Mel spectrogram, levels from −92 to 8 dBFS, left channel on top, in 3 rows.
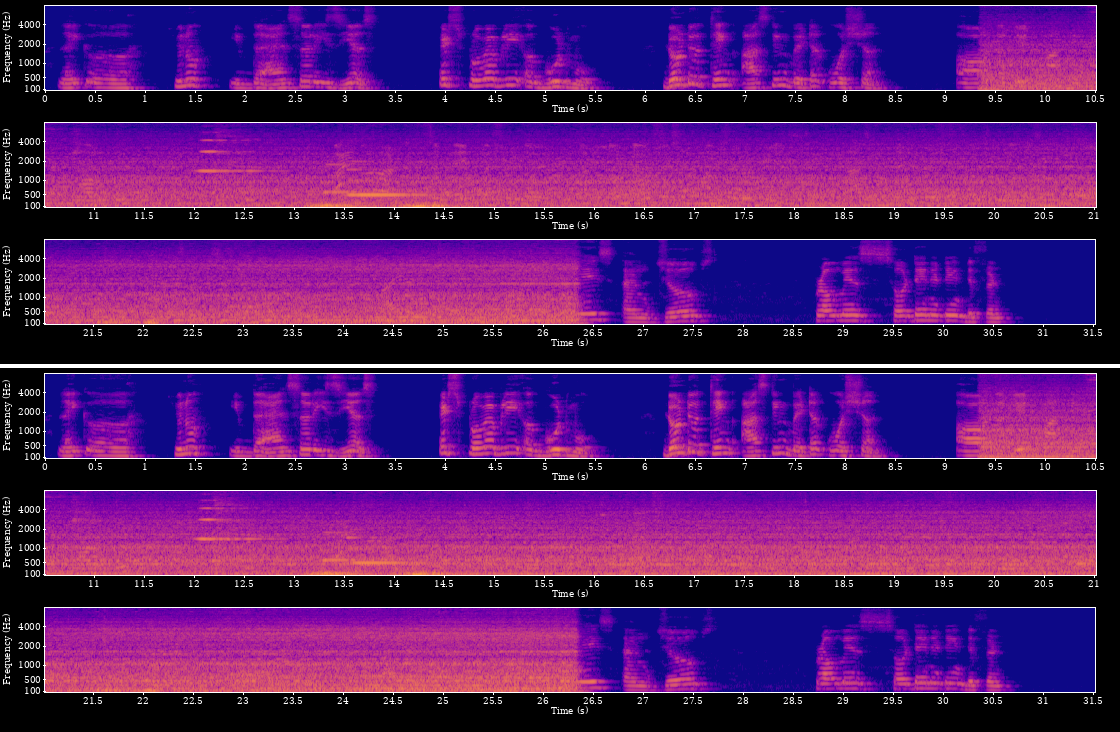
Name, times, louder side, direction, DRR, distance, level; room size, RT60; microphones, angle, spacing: voice 1, 0.1-0.9 1.3-1.6 1.9-3.3 4.0-5.5 6.2-8.4 9.1-10.4 10.8-11.4 12.7-13.0, right 4 dB, 45° right, 0.6 m, -38 dB
sound 1, 9.3-26.4, right 2 dB, 90° right, 0.7 m, -29 dB
voice 2, 13.3-20.5 21.1-23.4 24.2-25.3 25.5-27.7 28.7-30.6, equal, 25° left, 0.5 m, -41 dB
2.7 x 2.4 x 2.5 m
head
